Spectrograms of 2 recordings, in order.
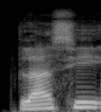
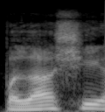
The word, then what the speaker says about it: Palashi: plasi got its name plasi is an anglicized pronunciation of palashi and a place derived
